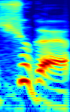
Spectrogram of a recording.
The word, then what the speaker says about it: Huger: of a Miss u a Benjamin Huger or they pronounce it uji there in South Carolina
